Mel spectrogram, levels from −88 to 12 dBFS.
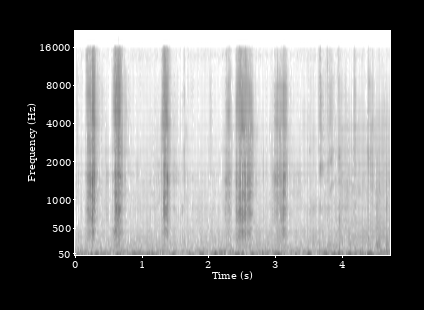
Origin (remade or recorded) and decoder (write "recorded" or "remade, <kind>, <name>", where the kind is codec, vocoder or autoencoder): remade, vocoder, BigVGAN v2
